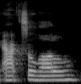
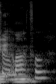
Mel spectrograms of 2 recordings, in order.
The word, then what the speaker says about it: axolotl: You gotta do the thing with your tongue with the TL though. It's very kind of difficult. So you want me to spit on the mic? No, you just kind of have to like lift your tongue up in the middle.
